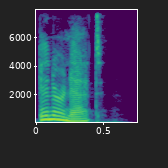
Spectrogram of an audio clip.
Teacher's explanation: The T after an N or an N sound is often silent. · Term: T after N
